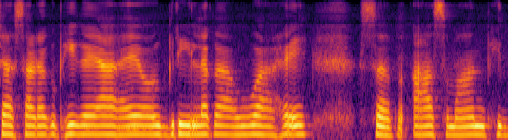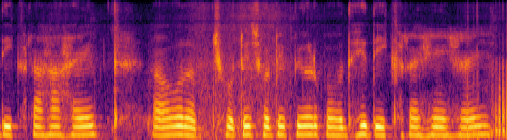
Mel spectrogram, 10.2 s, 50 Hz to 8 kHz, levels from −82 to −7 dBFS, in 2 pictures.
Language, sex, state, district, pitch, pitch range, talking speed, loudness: Hindi, female, Uttarakhand, Tehri Garhwal, 185 Hz, 175-190 Hz, 140 wpm, -17 LUFS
